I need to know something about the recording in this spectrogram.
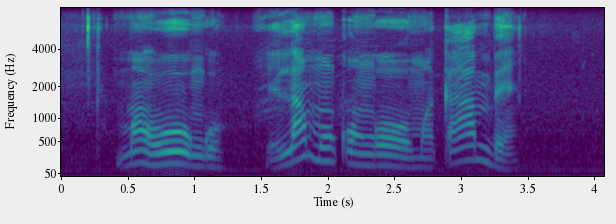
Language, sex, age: Tsonga, male, 21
